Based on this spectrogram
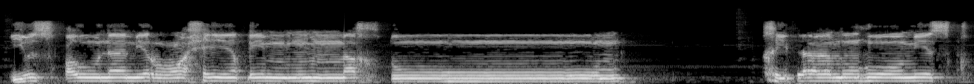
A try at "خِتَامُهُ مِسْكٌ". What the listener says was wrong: Ulangin. Jangan misk. Bukan misk. Jangan terlalu tebal. Khitamuhu misk.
